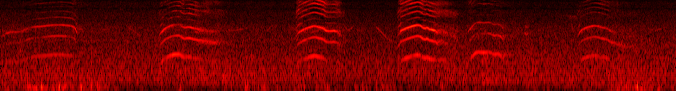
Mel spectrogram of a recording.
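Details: Calls of a marsh sandpiper: a series of about seven ringing, arched whistled notes with strong overtones, spaced roughly half a second to a second apart, over a low rumbling background.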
